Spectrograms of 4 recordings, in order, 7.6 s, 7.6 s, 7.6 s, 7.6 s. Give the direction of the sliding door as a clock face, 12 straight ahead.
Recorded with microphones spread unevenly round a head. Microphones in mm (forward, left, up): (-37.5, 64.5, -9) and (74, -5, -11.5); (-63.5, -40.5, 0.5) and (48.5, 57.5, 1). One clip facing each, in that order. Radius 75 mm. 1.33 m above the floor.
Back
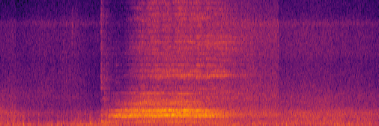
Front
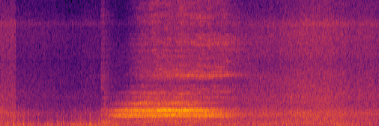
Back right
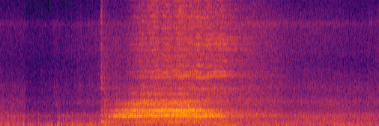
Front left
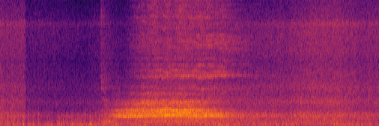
5 o'clock.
